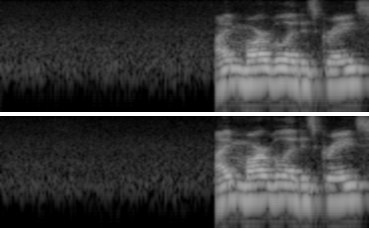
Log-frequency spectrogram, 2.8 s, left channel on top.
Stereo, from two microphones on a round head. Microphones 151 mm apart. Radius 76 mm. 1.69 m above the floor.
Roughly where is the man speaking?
Right.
